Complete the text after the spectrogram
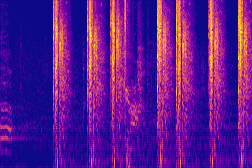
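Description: A pistol fires sharp single shots that ring out briefly.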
